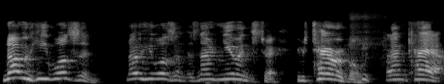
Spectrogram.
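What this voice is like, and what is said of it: Shouting, ranting delivery. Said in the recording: “I'm going Alex Jones now. I am. I'm shouting.”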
